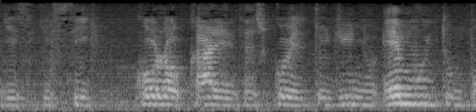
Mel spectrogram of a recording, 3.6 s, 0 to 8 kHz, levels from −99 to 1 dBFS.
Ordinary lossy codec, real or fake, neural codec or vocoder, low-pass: none; fake; vocoder, 24 kHz, 100 mel bands, Vocos; 7.2 kHz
